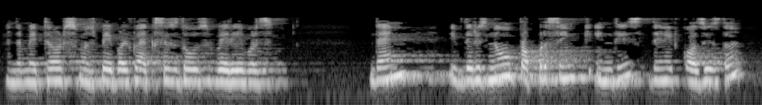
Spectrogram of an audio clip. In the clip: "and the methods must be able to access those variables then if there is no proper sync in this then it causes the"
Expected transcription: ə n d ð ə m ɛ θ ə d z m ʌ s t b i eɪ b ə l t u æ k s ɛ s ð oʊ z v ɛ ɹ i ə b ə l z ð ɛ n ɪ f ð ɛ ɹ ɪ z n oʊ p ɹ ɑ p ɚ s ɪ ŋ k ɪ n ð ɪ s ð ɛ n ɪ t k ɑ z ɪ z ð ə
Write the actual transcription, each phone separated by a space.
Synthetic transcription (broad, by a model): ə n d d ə m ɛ t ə d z m ʌ s t b i eɪ b ə l t u æ k s ɛ s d oʊ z v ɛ ɹ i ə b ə l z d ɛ n ɪ f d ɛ ɹ ɪ z n oʊ p ɹ ɑ p ɚ s ɪ ŋ k ɪ n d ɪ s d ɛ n ɪ t k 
